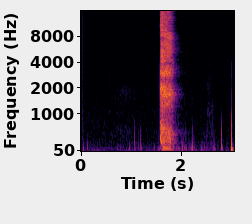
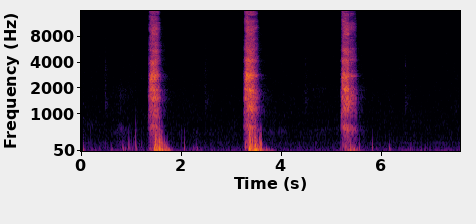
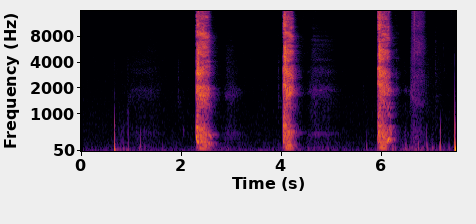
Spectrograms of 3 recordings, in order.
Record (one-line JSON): {"cough_length": "3.1 s", "cough_amplitude": 5665, "cough_signal_mean_std_ratio": 0.24, "exhalation_length": "7.6 s", "exhalation_amplitude": 3700, "exhalation_signal_mean_std_ratio": 0.28, "three_cough_length": "7.5 s", "three_cough_amplitude": 5879, "three_cough_signal_mean_std_ratio": 0.26, "survey_phase": "beta (2021-08-13 to 2022-03-07)", "age": "18-44", "gender": "Male", "wearing_mask": "No", "symptom_cough_any": true, "symptom_runny_or_blocked_nose": true, "symptom_sore_throat": true, "symptom_fatigue": true, "smoker_status": "Never smoked", "respiratory_condition_asthma": false, "respiratory_condition_other": false, "recruitment_source": "Test and Trace", "submission_delay": "1 day", "covid_test_result": "Positive", "covid_test_method": "ePCR"}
